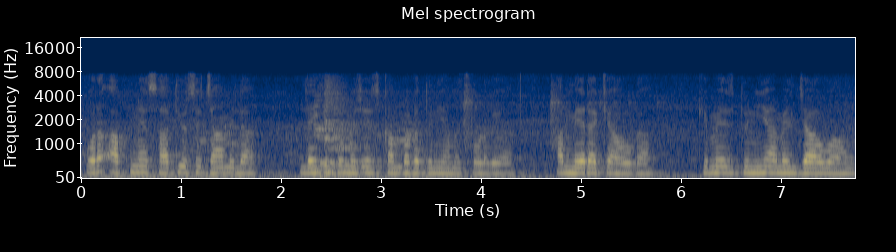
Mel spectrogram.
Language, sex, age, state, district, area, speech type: Urdu, male, 18-30, Uttar Pradesh, Gautam Buddha Nagar, urban, spontaneous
